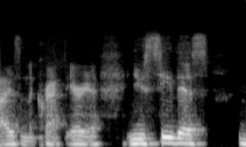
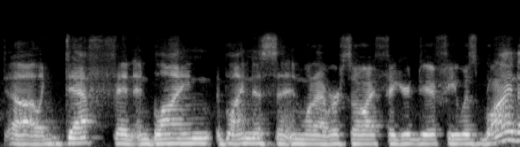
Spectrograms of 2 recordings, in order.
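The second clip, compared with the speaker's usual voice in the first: ordinary talk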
